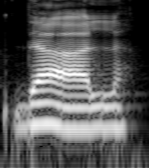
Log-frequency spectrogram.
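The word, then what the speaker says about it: د: Sarah Sarah the letter Dal D is a consonant it is pronounced like the letter D in the word deep it makes the sound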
